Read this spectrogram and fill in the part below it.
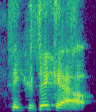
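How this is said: It is said in a harsh, bossy tone. It is meant as a joke. "I'm like a mean mom"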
